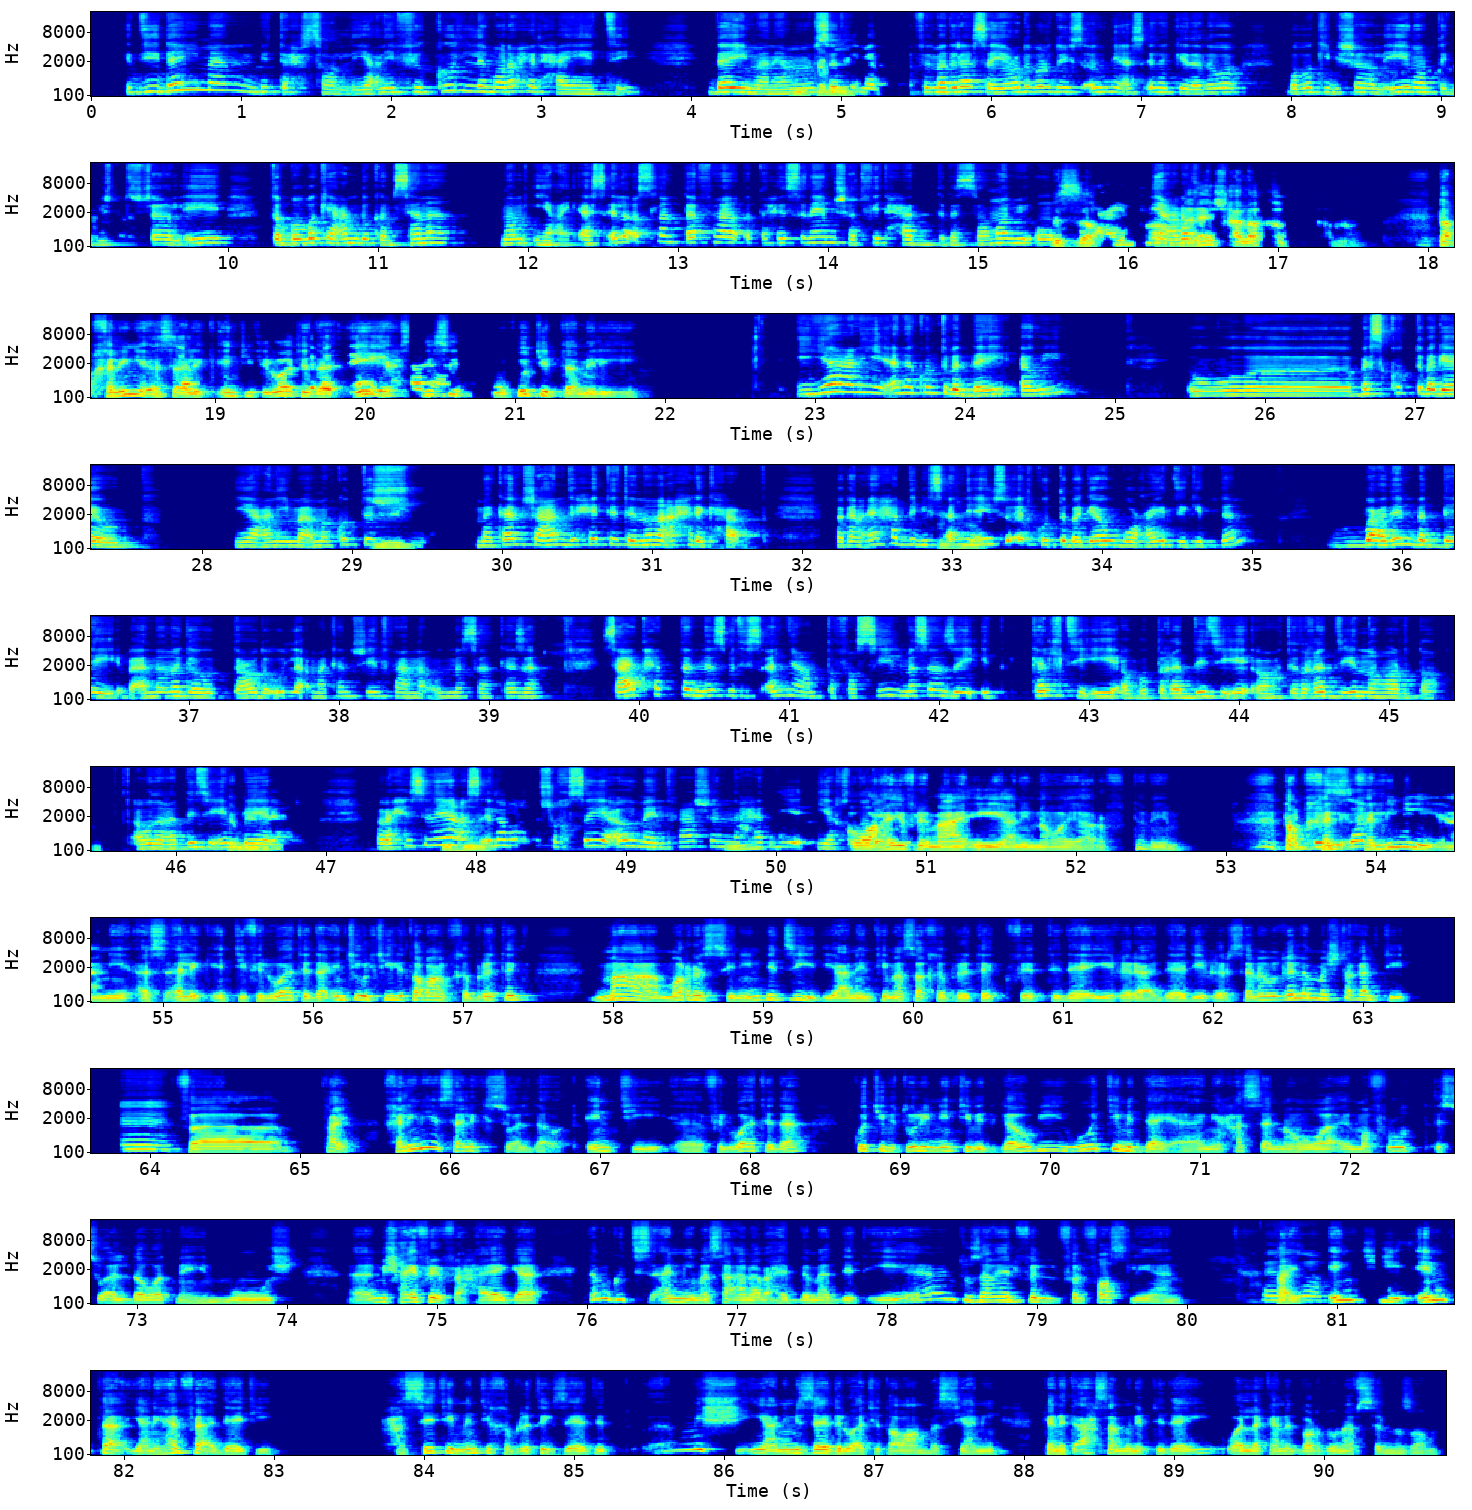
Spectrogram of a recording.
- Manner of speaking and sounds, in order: other background noise; tsk; unintelligible speech
- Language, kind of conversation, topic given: Arabic, podcast, إزاي تحافظ على حدودك الشخصية؟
